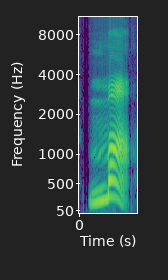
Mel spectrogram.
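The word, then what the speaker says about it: 骂: A classic example is ma, which means to scold. Say it firmly with me. Ma start high and drop straight down.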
